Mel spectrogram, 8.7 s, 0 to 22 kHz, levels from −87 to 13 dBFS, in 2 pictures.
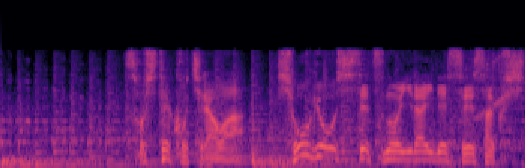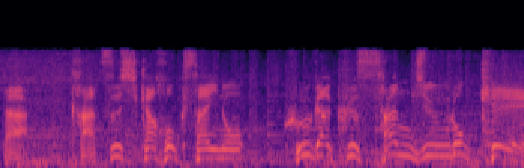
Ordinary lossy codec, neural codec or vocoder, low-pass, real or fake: MP3, 48 kbps; none; 7.2 kHz; real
